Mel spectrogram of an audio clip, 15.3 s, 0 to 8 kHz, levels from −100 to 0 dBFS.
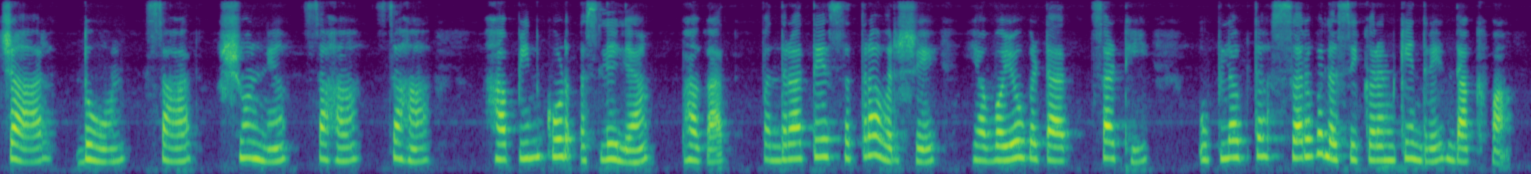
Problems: background sounds at intervals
